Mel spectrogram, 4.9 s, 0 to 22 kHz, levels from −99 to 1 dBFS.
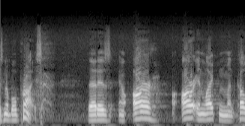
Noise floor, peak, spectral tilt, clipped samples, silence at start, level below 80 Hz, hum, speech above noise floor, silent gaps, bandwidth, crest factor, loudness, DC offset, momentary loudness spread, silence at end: -53 dBFS; -2 dBFS; -6.5 dB/octave; under 0.1%; 0 s; -64 dBFS; none; 35 dB; none; 10 kHz; 16 dB; -18 LUFS; under 0.1%; 17 LU; 0 s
